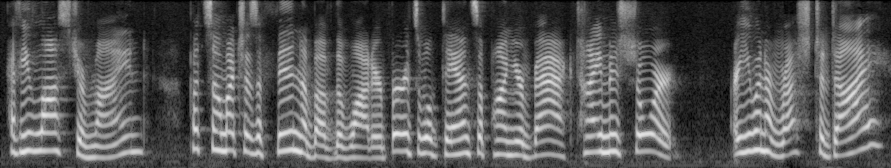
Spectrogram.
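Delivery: loud, high, incredulous warning; alarmed scolding. Acted. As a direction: scold a friend out of a fatal idea. Newt berates fish's reckless plan.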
